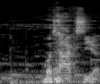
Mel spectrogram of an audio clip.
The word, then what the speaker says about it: Metaxia: It's pronounced how it's spelled. Metaxia.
